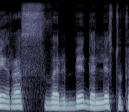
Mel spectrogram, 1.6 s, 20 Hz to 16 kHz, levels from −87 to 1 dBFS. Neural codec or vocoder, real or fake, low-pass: none; real; 14.4 kHz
